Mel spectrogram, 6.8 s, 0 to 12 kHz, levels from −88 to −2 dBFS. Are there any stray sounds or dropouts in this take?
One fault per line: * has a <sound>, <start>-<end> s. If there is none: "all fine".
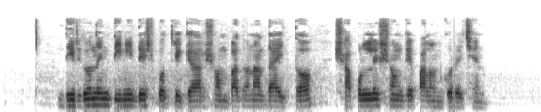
all fine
